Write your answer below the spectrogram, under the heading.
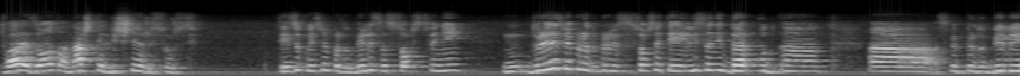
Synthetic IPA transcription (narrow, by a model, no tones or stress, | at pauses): t̪ovaɛzɔnət̪nɐnaʃi̥t̪ɛlit͡ʃniɾɛsuɾsi̥ | t̪ɛzikʊit̪ʊsmɛpɾɛd̪obilisəsːɔpst̪vɛni | d̪ʊɾid̪ɛsmɛpɾid̪obɾilisɐ̥sːɔpsvɛnit̪ɛiilisɐnid̪ɐpo | smɛpɾid̪obili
